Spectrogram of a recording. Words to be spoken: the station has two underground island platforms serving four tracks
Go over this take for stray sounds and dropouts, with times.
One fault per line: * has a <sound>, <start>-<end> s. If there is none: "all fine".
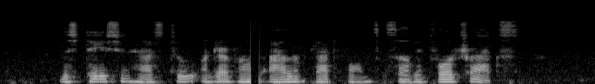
* has a dropout, 2.5-2.6 s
